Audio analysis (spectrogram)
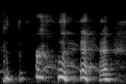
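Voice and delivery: laughs through the words put the fruit in; a light chuckle mid-advice; laughing. Real, not acted. Doctor laughs while telling viewers to flavor water with fruit.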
